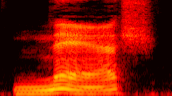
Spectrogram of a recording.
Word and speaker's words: gnash: Previously, the H was silent, but now we've got GN at the beginning of a word, and the G is silent. Gnaw, gnarl, gnat, gnash, new.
